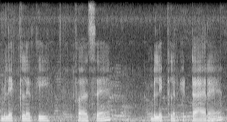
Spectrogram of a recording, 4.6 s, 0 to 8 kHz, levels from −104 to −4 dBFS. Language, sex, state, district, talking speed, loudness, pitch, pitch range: Hindi, male, Uttar Pradesh, Lalitpur, 130 wpm, -19 LUFS, 120 Hz, 115-135 Hz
